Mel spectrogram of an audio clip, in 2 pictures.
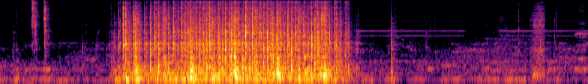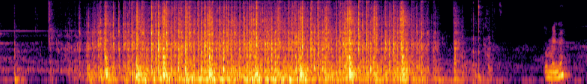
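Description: A sewing machine stitches fabric for a purse, running in two long close bursts of rapid mechanical chatter separated by a quieter pause, with a brief stop at the end.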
